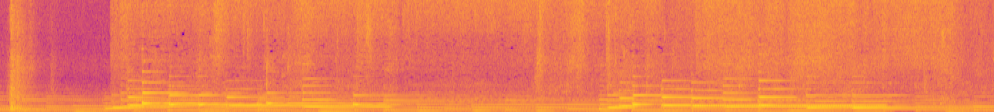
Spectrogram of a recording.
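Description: Background piano music: a gentle melody of held notes over a steady low note.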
